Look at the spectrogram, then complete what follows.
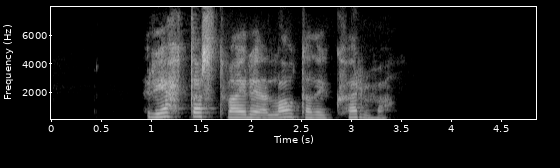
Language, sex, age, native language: Icelandic, female, 20-29, Icelandic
